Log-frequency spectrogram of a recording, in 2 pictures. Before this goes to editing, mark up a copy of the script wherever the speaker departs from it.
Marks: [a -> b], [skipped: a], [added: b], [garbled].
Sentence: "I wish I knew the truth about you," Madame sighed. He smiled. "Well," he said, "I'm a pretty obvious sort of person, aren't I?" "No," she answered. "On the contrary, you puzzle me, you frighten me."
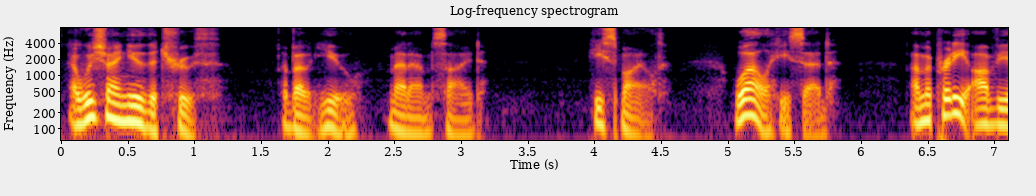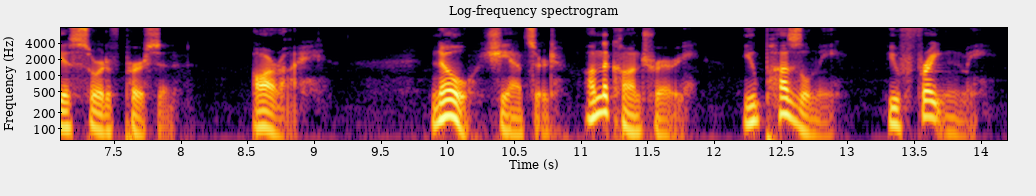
"I wish I knew the truth about you," Madame sighed. He smiled. "Well," he said, "I'm a pretty obvious sort of person, [aren't -> are] I?" "No," she answered. "On the contrary, you puzzle me, you frighten me."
